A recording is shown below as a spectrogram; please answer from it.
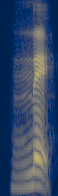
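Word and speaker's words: ναι: It's a bit weird because they pronounce it like no. They will say nay. So you think they're saying no, but they're actually saying yes.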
